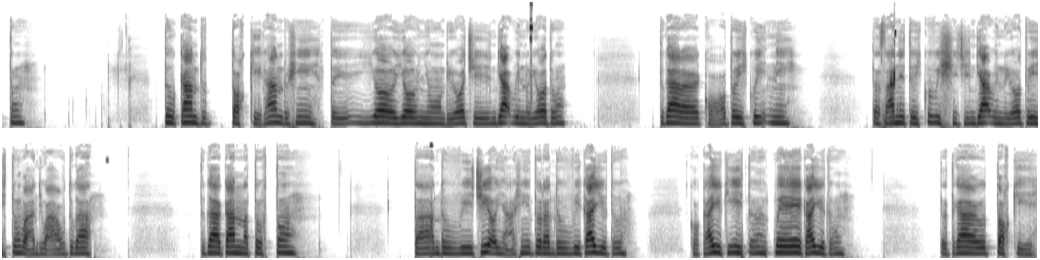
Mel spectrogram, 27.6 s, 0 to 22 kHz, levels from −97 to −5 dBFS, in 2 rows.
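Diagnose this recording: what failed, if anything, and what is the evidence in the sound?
The speech sounds dull and top-cut from start to finish, with a granular, gurgling edge on the voice where the upper range flickers in and out. The codec stage is the likely culprit: MP2 compression at a rate that fits about 80 kbps, where MPEG Layer II runs short of bits, shuts off whole high sub-bands and quantises the remaining ones coarsely. The damage is plainly audible.

Four short bursts of burbling sit on top of the speech at 7.03–7.07 s, 11.72–11.93 s, 14.93–15.23 s and 19.52–19.68 s. This is DAB burbling, introduced at the transmission stage. Weak reception let bit errors, at a rate of a fraction of a percent, slip past error correction into the MP2 stream. Corrupted samples then put short blips of noise into single sub-bands, and corrupted scale factors make sub-bands jump in level for up to a frame.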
